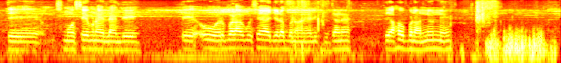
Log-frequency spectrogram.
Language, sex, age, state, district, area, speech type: Dogri, male, 18-30, Jammu and Kashmir, Samba, rural, spontaneous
